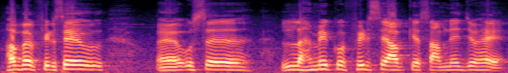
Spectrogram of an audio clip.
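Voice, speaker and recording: High-voiced man teaching an online class. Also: fairly even intonation, takes it slowly. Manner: repetitive, keeps checking the class can hear him. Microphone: phone mic, battery ran out mid-class.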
